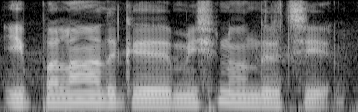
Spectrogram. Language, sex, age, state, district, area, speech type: Tamil, male, 30-45, Tamil Nadu, Cuddalore, rural, spontaneous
